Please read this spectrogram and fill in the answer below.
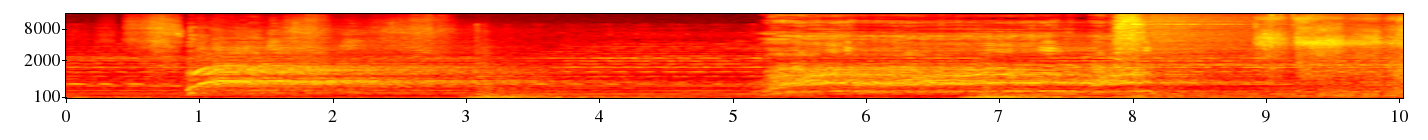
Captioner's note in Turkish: Bağırarak Kılıç Saplıyor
